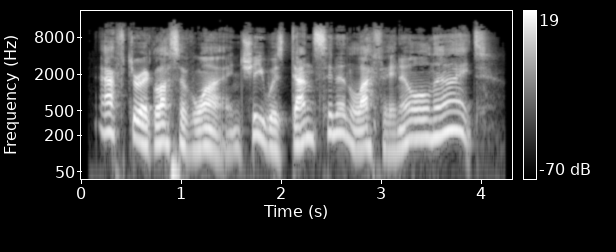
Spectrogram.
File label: ACCENT NORTHERN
